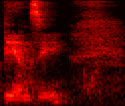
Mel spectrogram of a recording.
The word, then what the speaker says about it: BNZ: accounts i'll talk about bien zed they pronounce the zia zed but for those of you who speak the american english it's a bnz it is a pretty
